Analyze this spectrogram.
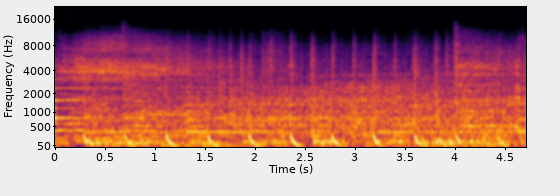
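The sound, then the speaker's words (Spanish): A Carabineros police helicopter's rotor thumps in a rapid, steady rhythm over a loud roar of engine noise, with no voices, as it comes in carrying a shot officer and sets down on a hospital helipad in the commune of Recoleta. “Ustedes están viendo cómo a esta hora viene llegando el helicóptero de Carabineros que se está posando con el funcionario baleado en la comuna de Recoleta, y en este momento el helicóptero se está posando en el helipuerto del Óscar,”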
